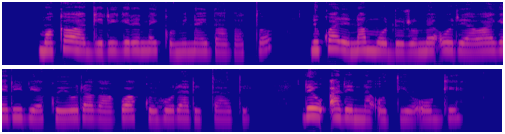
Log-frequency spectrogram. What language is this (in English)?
Kikuyu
